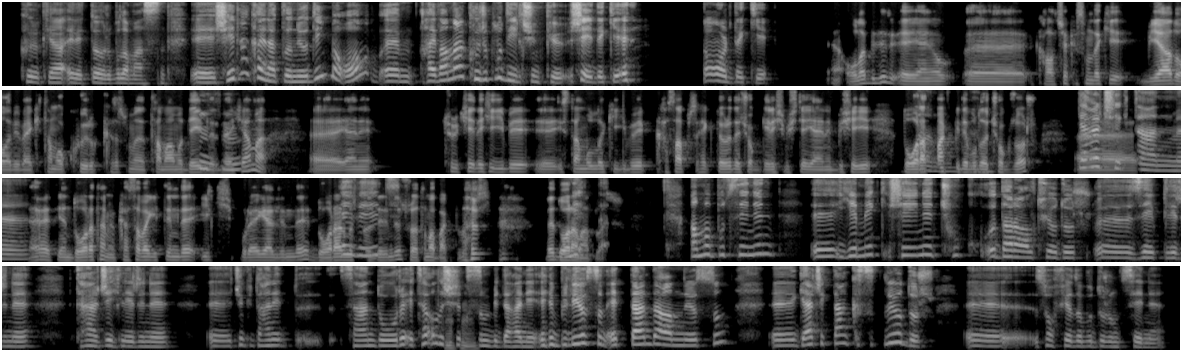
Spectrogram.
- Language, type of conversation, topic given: Turkish, podcast, En sevdiğin ev yemeği hangisi?
- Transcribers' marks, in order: other background noise; chuckle; laughing while speaking: "oradaki"; tapping; surprised: "Gerçekten mi?"; laughing while speaking: "baktılar"; chuckle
